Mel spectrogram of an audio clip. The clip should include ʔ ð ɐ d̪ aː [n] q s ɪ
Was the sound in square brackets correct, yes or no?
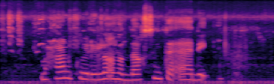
no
